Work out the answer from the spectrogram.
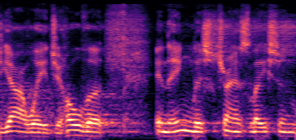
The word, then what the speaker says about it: Yahweh: This Yahweh is in Hebrew script has no vowels, and the Hebrew Bible is pronounced Yahweh, Jehovah, in the English translation, which means that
